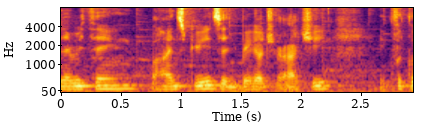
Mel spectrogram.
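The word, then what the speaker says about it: Jirachi: Next up is Gerachi or Giri. Let me know what you pronounce it like. I like to say Giri sometimes to rage bait people, but um most of the time I'm just going to say um Gerachi for this video.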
